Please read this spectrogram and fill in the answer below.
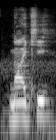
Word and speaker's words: Nike: yeah it's based on the Greek godess Nike it's actually Nike so there's some knowledge for you portion Porsche yeah does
